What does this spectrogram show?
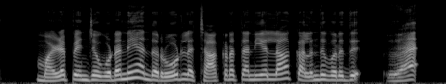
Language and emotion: Tamil, disgusted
